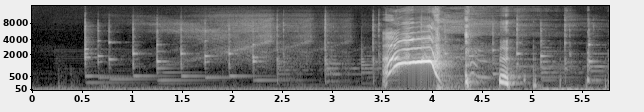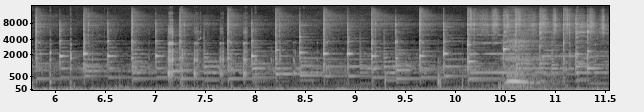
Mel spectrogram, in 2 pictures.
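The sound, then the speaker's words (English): A mobile phone ringtone for an incoming call plays a bright, pop-style electronic melody with repeating tonal notes, interrupted briefly by a loud cough or vocal burst near the start, then continuing steadily. “Ringtones are back. All right, it's going to happen. So she's calling me right now.”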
